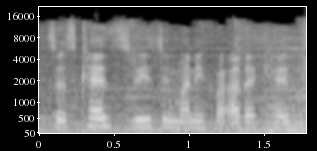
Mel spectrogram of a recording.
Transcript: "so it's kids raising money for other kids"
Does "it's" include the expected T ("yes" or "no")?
yes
